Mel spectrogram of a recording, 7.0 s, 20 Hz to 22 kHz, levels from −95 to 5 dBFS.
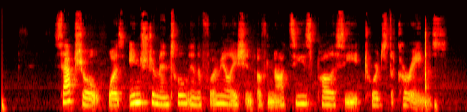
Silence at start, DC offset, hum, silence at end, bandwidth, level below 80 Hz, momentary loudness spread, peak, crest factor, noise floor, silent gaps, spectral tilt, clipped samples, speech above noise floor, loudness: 0.05 s; under 0.1%; none; 0.35 s; 15.5 kHz; -74 dBFS; 11 LU; -2 dBFS; 24 dB; -72 dBFS; none; -3 dB/octave; under 0.1%; 46 dB; -26 LUFS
